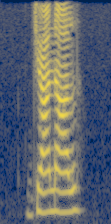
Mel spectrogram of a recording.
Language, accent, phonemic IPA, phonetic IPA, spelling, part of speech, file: Armenian, Eastern Armenian, /d͡ʒɑˈnɑl/, [d͡ʒɑnɑ́l], ջանալ, verb, Hy-ջանալ.ogg
- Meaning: to exert oneself, to try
